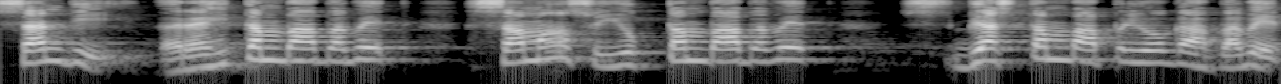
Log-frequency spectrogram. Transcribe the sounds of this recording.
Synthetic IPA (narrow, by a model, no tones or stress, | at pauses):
sɐnd̪iɾɐɦit̪ɐmbʱaːbʱɐʋeːt̪ | sɐmãːsɐjuk̚t̪ɐmbʱaːbʱɐʋeːt̪̚ | ʋjɐst̪ɐmbʱaːpɾɐjoːɡaɦbʱɐʋeːt̪̚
